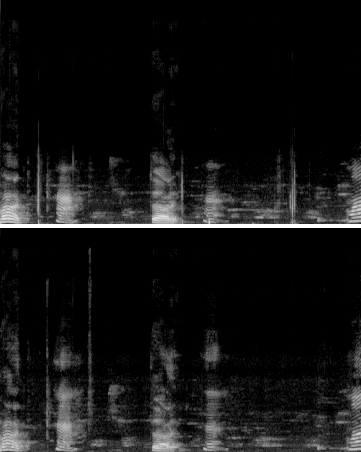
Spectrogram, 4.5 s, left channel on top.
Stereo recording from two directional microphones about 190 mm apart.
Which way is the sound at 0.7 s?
Centre (ahead or behind).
